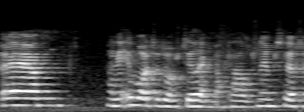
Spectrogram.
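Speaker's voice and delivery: ordinary talk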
